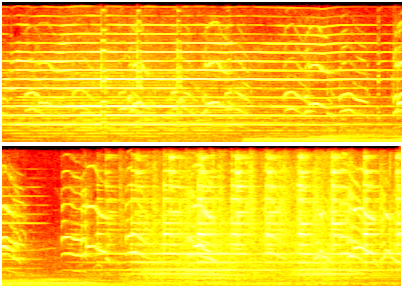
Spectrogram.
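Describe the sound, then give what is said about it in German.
A Rocky Mountaineer passenger train with blue, white and gold carriages sits at a station platform in Vancouver, Canada, in the early morning, its engine droning steadily while a loud, sustained horn-like chord joins partway through, with shifting high-pitched squeals and tones above the constant hum. “Auf dem Bahnsteig stehen die blau-weiß-goldenen Waggons des Rocky Mountaineer.”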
